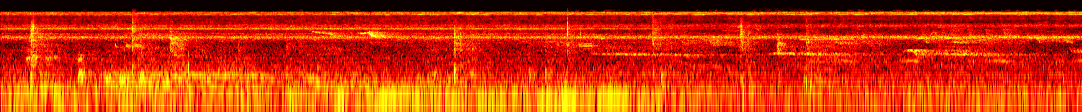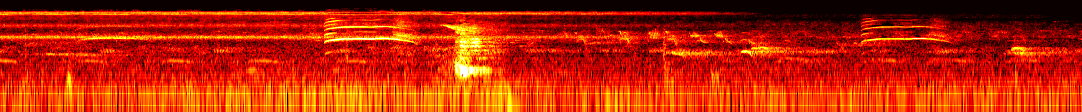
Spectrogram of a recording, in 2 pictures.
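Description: Forest ambience: a steady, high insect drone, with bird calls over it. A bright call repeats about two-thirds of the way through and again near the end, and a loud call slides sharply downward just after the first. The drone drops away a few seconds before the end.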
